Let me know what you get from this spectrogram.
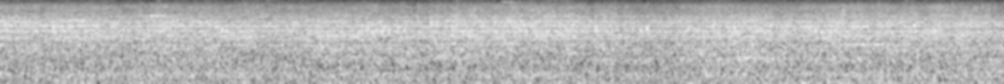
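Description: A train going past: a steady, even rumble.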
